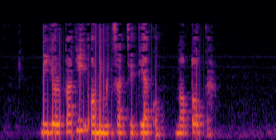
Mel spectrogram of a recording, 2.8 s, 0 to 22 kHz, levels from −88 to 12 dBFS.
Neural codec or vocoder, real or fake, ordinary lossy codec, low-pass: none; real; MP3, 64 kbps; 10.8 kHz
